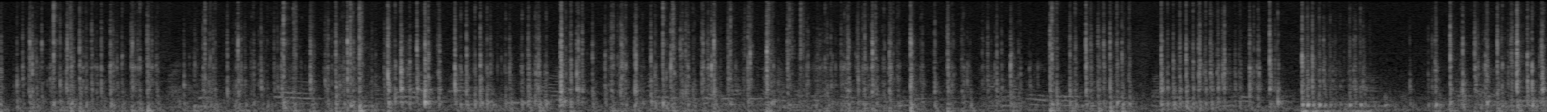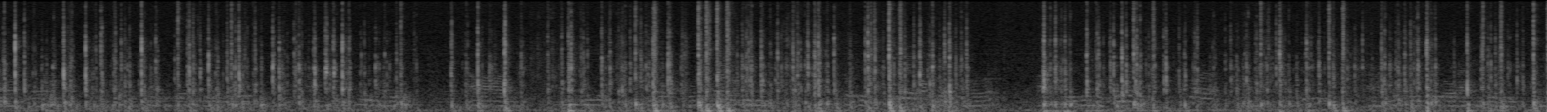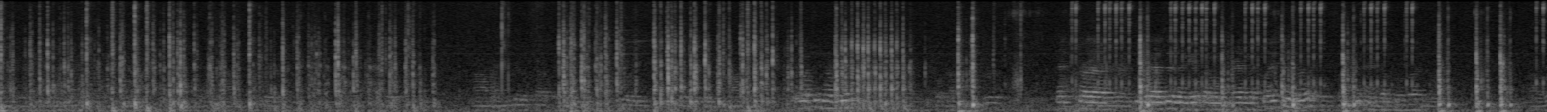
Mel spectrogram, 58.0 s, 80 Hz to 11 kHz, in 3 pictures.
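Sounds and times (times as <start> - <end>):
fast typing on keyboard: 0.0 - 17.2, 17.8 - 31.6, 32.3 - 44.2, 45.6 - 51.2, 52.0 - 58.0.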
